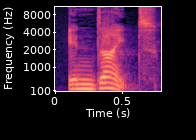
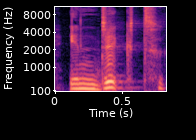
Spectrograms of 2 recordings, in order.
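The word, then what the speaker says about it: indict: has 그러면 기소 되다 n 자이트 그러면 기소 하다 라는 뜻인데 씨가 묵음 이에요 그래서 인지 큐트 가 아니고요 뭐 enter 하고 발음의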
